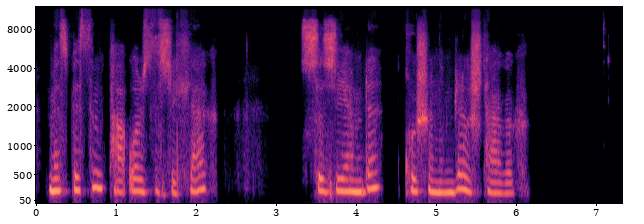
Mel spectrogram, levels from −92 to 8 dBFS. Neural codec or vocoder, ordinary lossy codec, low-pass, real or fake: vocoder, 44.1 kHz, 128 mel bands, Pupu-Vocoder; Opus, 16 kbps; 10.8 kHz; fake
